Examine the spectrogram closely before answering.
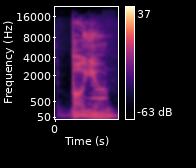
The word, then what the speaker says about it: Bouyon: It's spelled Bouyon. It's Bouillon.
